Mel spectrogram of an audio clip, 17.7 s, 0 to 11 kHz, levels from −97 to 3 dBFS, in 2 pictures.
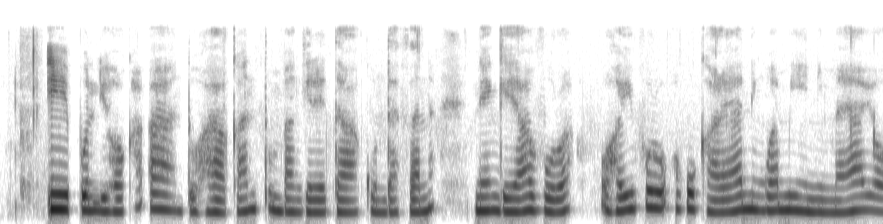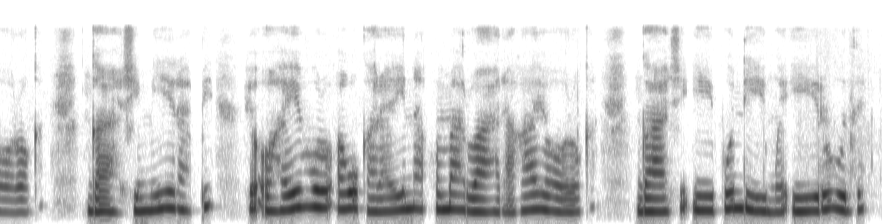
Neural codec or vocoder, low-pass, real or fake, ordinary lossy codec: none; 7.2 kHz; real; AAC, 64 kbps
